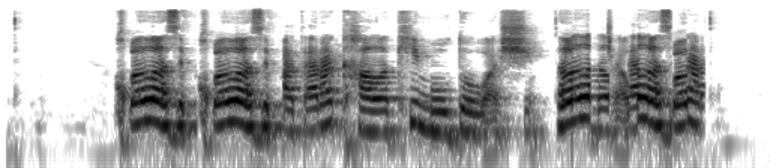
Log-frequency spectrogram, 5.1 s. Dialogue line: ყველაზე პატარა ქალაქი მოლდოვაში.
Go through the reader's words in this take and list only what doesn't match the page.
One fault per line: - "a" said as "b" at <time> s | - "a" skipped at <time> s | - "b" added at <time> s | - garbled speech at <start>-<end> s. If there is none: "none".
- "ყველაზე" added at 1.4 s
- garbled speech at 3.7-4.7 s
